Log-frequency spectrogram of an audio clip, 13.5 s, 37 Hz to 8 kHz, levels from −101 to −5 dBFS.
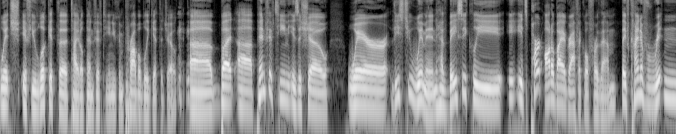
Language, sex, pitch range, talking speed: English, male, 95-130 Hz, 160 wpm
